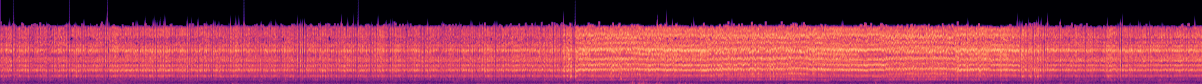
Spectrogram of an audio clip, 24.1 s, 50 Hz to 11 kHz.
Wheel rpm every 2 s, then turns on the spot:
160, 160, 160, 160, 170, 160, 170, 160, 160, 160, 160, 170.
none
